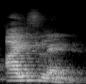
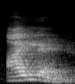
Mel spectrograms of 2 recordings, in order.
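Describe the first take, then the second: First: आइसलैंड wrongly as "ice-land"; sounded S. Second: आइलैंड as "eye-land"; silent S. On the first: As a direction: say आइसलैंड with the S pronounced. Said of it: "not आइसलैंड". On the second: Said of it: "इसको पढ़ते हैं आइलैंड". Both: Shown as a demonstration.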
